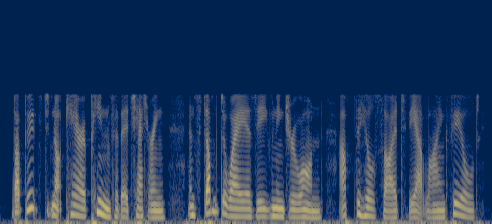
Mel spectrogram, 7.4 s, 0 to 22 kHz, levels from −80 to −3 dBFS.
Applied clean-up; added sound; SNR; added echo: none; none; none; none.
